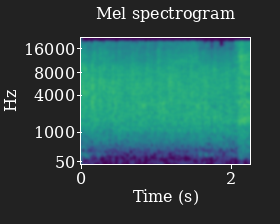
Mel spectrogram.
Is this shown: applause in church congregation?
yes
